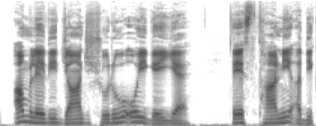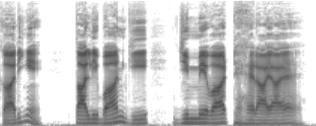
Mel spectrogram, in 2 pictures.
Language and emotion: Dogri, neutral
